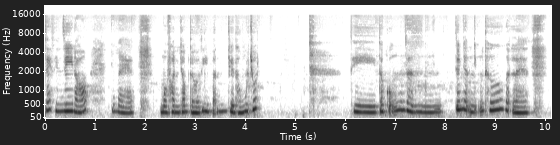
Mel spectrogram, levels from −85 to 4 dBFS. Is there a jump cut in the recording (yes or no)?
no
